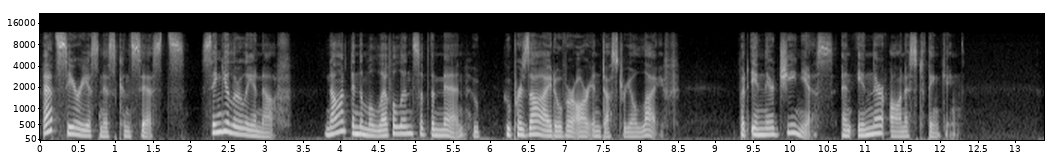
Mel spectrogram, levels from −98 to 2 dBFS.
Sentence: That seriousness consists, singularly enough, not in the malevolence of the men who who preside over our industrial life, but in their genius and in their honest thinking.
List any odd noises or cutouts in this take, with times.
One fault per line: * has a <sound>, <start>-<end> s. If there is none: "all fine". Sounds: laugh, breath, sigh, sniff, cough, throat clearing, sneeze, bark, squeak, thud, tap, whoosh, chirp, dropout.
all fine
